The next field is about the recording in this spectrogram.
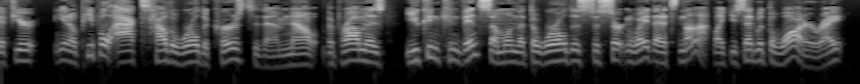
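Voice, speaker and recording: A man with a plain, everyday voice, fairly high in pitch with ordinary pitch variation, at a moderate pace, on a very clean recording with a silent background and a dry, close sound with no echo. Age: 40s. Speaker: political cartoonist. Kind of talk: casual chat.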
